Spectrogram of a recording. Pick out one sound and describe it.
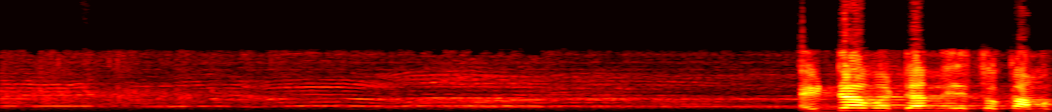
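A man speaks forcefully through a microphone to a crowd, his voice loud and echoing.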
